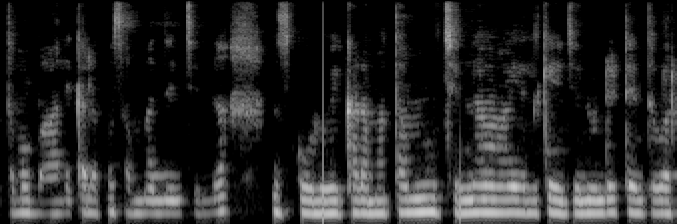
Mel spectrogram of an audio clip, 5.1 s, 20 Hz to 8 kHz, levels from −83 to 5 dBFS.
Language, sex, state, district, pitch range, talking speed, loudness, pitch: Telugu, female, Telangana, Nalgonda, 165-175 Hz, 130 wpm, -23 LUFS, 170 Hz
